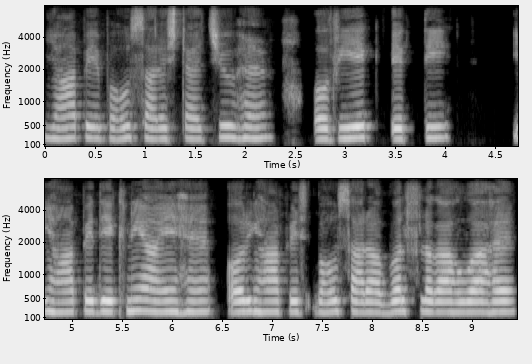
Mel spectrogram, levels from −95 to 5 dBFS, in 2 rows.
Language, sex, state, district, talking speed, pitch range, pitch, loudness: Hindi, female, Bihar, Jamui, 145 wpm, 220-230 Hz, 225 Hz, -18 LUFS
